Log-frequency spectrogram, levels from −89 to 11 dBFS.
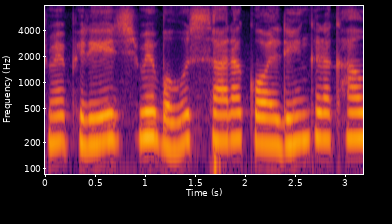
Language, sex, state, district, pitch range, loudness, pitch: Hindi, female, Bihar, Katihar, 200-220 Hz, -15 LUFS, 210 Hz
